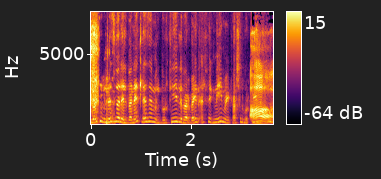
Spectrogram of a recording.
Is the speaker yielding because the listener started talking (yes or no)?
yes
